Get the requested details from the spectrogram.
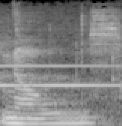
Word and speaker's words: Knollys: I was going to say Lettice Knollys. Would that be right? – Oh, yes, except you probably pronounce it Knowles.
